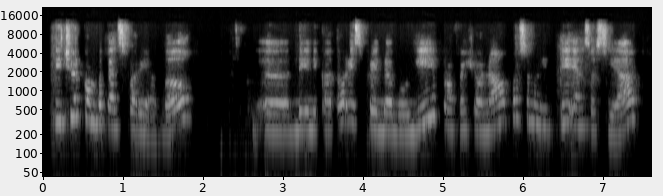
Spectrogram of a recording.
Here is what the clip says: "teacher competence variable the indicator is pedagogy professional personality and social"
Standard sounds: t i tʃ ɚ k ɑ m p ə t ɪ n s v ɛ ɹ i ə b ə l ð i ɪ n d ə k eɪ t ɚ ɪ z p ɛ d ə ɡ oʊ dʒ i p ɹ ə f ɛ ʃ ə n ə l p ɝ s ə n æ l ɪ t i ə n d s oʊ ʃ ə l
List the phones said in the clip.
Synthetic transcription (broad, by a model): t i tʃ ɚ k ɑ m p ə t ɪ n s f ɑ ɹ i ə b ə l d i n d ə k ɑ t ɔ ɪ s p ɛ d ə ɡ oʊ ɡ i p ɹ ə f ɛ s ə n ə l p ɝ s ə n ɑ l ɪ t i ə n s oʊ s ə l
